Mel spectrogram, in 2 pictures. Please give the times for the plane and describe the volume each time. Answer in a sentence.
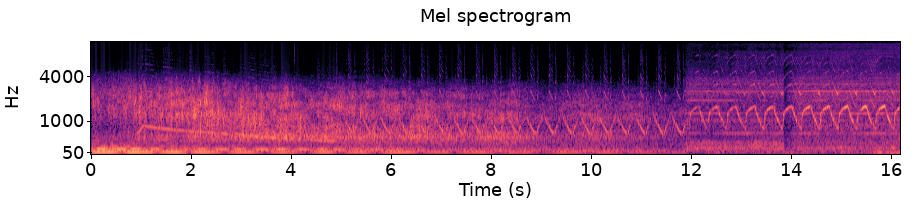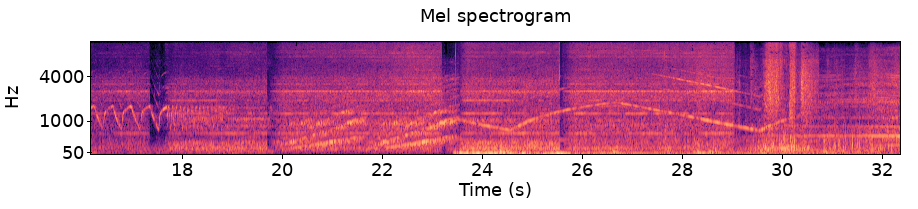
You can hear the plane from 0.0 to 32.3 s, getting quieter then louder.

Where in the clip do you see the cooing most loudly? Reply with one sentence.
The loudest moment of the cooing is at 30 seconds.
